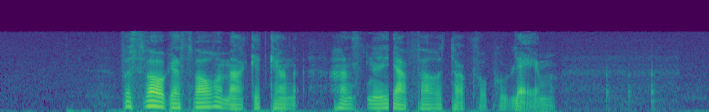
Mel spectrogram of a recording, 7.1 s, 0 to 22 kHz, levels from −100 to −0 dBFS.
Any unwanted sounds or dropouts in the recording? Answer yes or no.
yes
